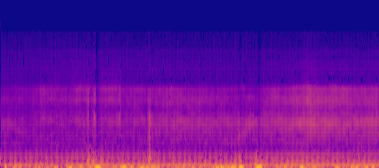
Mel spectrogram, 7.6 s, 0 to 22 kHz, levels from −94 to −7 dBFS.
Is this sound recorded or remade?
remade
